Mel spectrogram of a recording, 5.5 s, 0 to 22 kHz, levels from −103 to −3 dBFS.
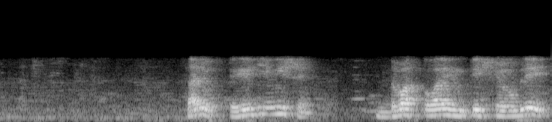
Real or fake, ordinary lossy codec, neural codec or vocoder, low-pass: real; Opus, 32 kbps; none; 3.6 kHz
